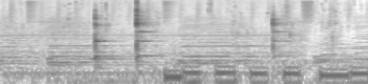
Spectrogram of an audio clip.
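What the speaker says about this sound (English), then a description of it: "I'm gonna mix all this pasta with the sauce" A spoon works through pasta and tomato sauce in a pan for a baked pasta dish, scraping and clinking against the metal in steady strokes over a soft sizzle, close and moderately loud, no talking.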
